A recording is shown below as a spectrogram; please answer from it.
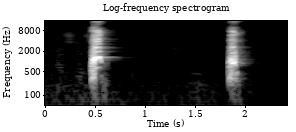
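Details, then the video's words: Chihuahua-Maltese mix dog barking to beg for something; two short sharp yaps about one and a half seconds apart, in otherwise quiet surroundings. "#ちょーだい #催促"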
